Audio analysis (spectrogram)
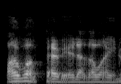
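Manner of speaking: lightly imitated film actor; Michael Caine. Podcaster as Alfred in the movie, light impression. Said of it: "Michael Caine comes in".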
